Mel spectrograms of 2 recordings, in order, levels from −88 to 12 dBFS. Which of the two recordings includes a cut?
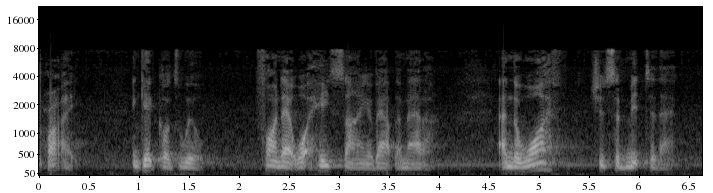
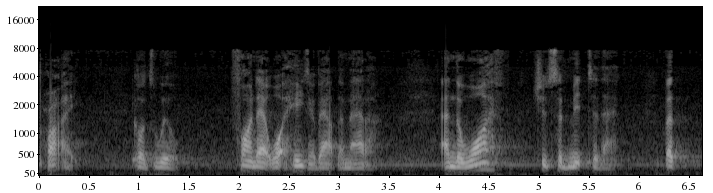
second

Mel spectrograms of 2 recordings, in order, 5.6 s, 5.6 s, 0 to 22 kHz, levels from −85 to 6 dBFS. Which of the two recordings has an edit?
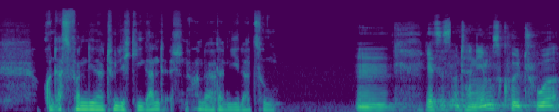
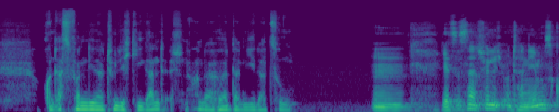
first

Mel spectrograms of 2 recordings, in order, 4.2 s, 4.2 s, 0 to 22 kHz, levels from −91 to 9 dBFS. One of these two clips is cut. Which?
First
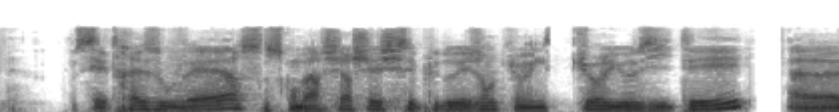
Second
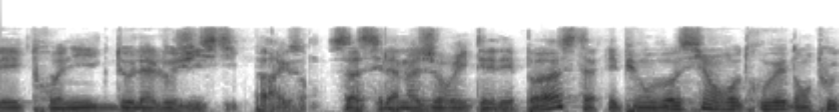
first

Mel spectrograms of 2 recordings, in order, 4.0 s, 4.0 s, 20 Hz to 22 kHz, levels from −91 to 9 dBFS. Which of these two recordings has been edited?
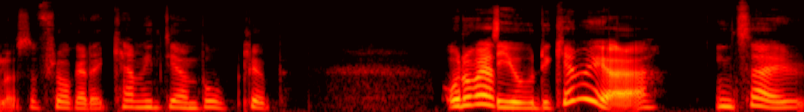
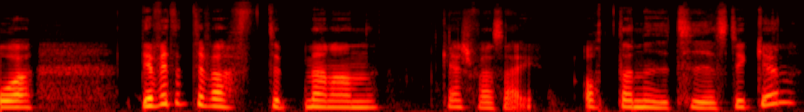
first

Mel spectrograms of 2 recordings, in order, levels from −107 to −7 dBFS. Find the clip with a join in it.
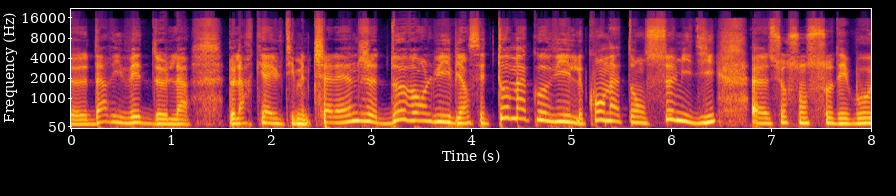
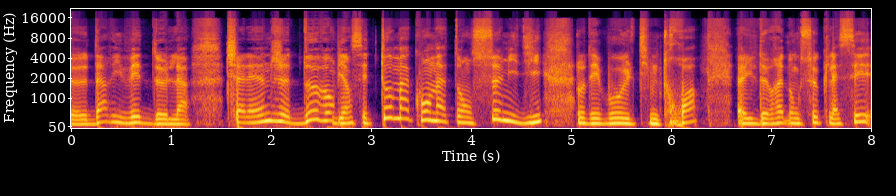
second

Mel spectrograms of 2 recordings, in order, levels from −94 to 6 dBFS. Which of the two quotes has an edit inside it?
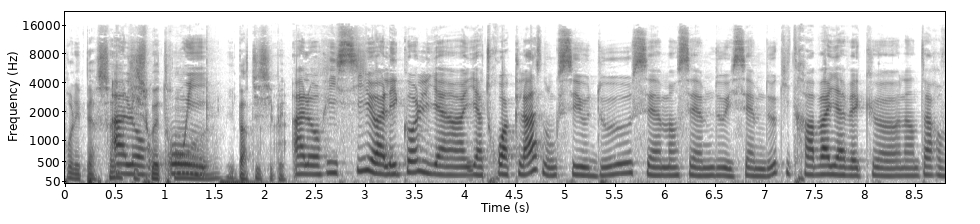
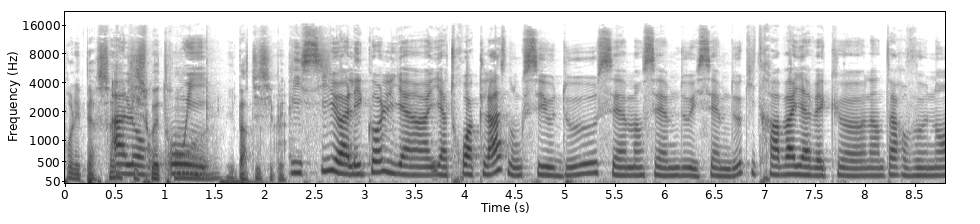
second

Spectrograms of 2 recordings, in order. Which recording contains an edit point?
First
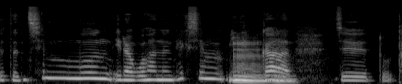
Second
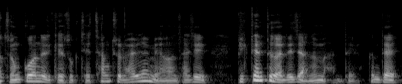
first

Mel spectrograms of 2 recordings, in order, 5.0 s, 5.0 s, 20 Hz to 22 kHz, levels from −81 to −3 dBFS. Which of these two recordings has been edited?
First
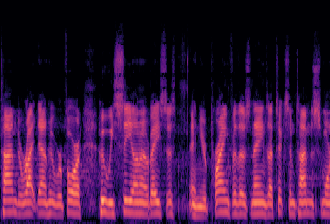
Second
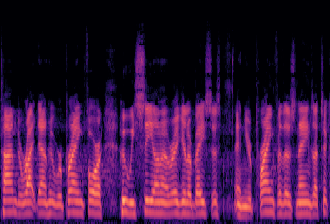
first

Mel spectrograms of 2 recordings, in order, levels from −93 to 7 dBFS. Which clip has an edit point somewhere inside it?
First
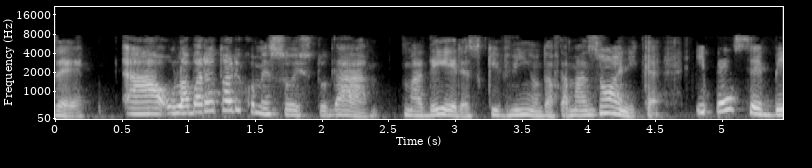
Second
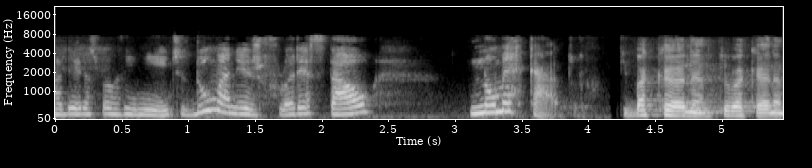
first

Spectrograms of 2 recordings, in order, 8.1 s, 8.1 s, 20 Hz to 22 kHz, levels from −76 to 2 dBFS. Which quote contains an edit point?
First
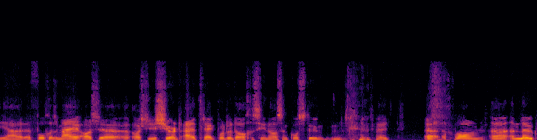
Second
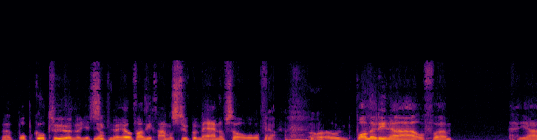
second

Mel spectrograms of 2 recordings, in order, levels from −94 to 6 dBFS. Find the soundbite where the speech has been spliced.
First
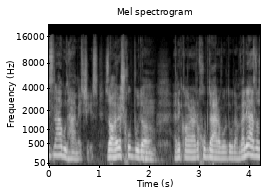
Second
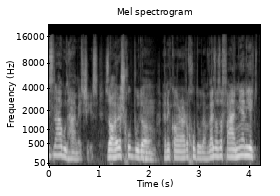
second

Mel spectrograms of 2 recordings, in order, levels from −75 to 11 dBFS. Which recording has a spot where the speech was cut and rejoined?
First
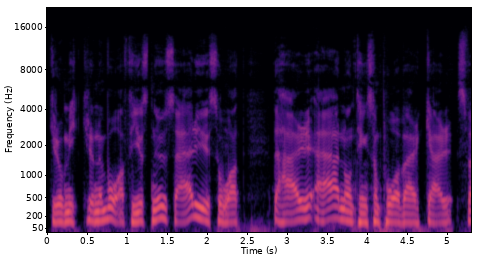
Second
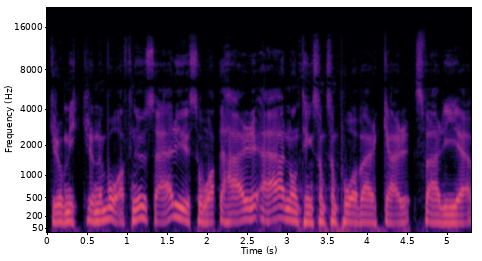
second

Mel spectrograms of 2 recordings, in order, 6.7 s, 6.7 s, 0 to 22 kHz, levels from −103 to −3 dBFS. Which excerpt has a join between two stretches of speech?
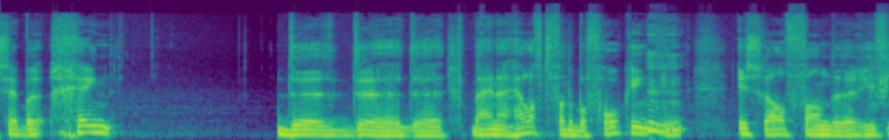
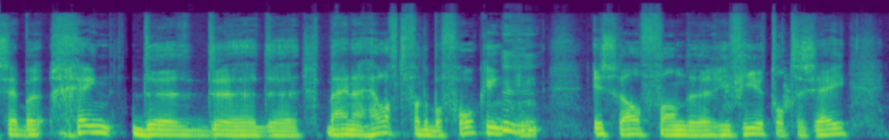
second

